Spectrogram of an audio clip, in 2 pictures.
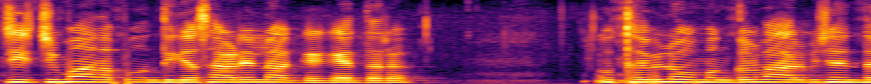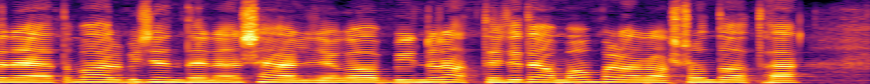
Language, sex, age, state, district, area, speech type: Dogri, female, 45-60, Jammu and Kashmir, Samba, rural, spontaneous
